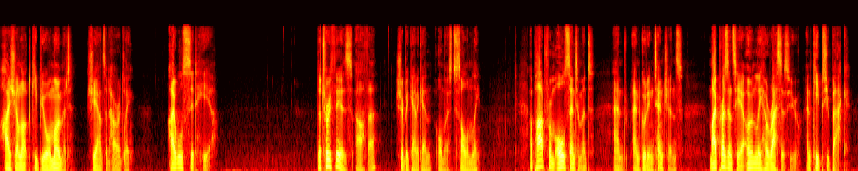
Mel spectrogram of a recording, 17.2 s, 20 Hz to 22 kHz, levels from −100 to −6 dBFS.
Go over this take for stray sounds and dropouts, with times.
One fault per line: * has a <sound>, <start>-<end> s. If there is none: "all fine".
all fine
